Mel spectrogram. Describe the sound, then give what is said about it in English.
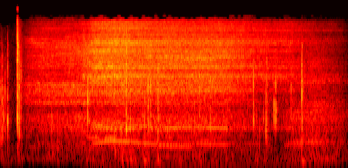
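Two people sniff cannabis buds of the Gelati strain, drawing long, deep, breathy inhales through the nose with a few short snorts at the start and end; no one speaks. “Well, let's both smell together. Oh yes, good idea. Let's sniffing together.”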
